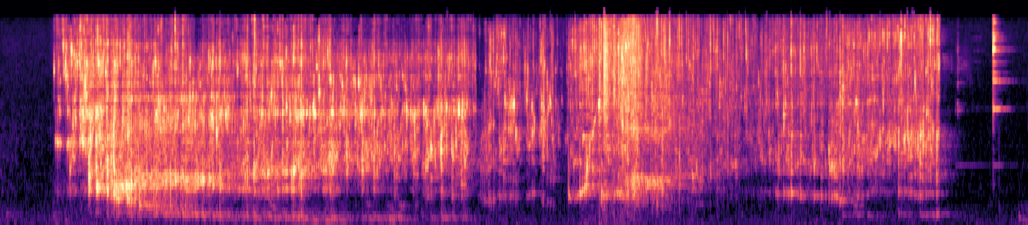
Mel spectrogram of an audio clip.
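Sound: water poured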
